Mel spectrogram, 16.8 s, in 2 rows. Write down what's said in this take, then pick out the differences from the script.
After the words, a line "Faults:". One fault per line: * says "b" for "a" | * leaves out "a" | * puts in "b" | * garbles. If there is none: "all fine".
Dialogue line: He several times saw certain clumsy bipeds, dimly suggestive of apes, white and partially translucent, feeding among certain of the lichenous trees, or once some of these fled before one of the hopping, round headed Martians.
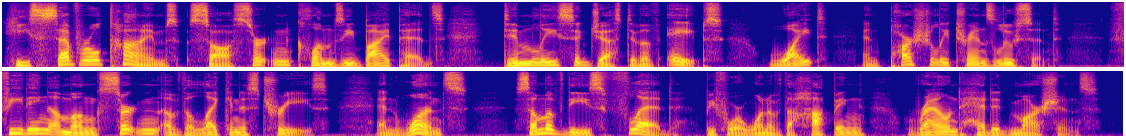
He several times saw certain clumsy bipeds, dimly suggestive of apes, white and partially translucent, feeding among certain of the lichenous trees, and once some of these fled before one of the hopping, round headed Martians.
Faults:
* says "and" for "or"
